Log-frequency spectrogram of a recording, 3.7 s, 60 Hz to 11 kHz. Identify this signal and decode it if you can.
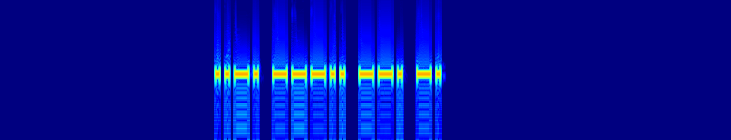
Morse code, heard as a keyed tone, about 46 wpm, 700 Hz. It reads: F8GN
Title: DXCC-100 Call Signs - 4 Characters - 50wpm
